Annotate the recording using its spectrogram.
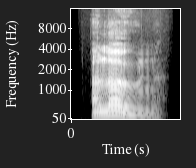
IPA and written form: əˈləʊn (alone)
